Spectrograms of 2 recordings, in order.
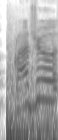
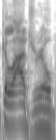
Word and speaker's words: Galadriel: Galadriel. Adril? Galadriel. Galadriel. We're not just not bothering to roll the R's anymore. We've somehow squashed a name into one syllable.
